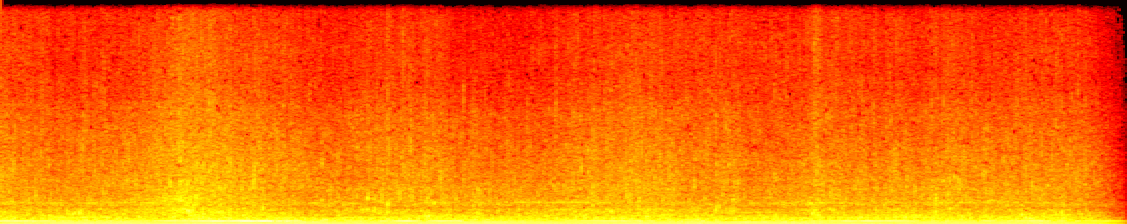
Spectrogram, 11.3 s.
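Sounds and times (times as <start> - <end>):
16 ft fiberglass boat driving slowly on slightly choppy sea: 0.0 - 11.2
outboard motor driving a 16 ft fiberglass boat slowly on slightly choppy sea: 0.0 - 11.2.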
